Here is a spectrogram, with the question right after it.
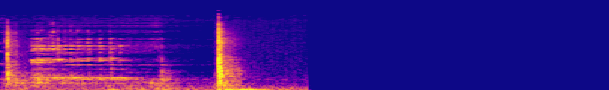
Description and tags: Door handle spring
Digital recorder - processed using Audacity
